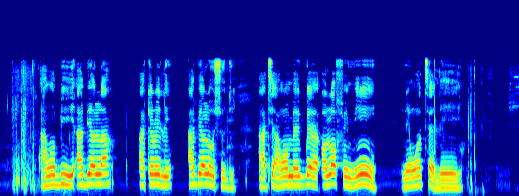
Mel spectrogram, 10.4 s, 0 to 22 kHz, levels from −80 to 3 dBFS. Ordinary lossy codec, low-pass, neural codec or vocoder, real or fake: none; 7.2 kHz; none; real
